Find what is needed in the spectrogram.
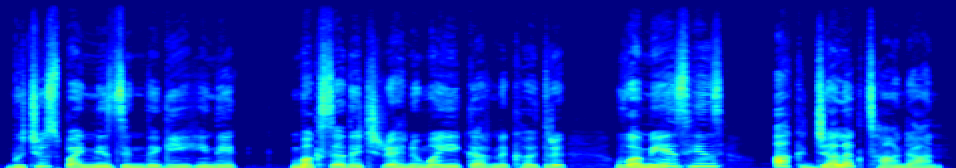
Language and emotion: Kashmiri, sad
